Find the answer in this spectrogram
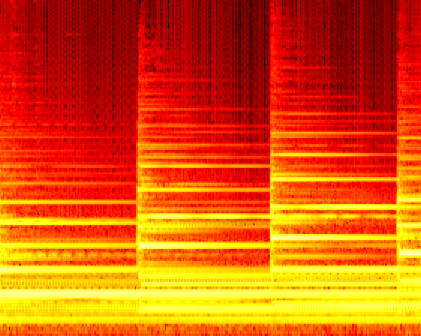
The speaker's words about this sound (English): The ringing of bells is common enough.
